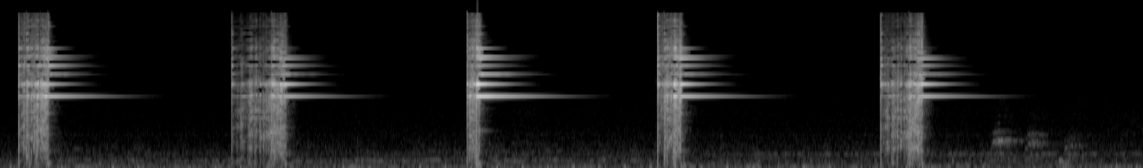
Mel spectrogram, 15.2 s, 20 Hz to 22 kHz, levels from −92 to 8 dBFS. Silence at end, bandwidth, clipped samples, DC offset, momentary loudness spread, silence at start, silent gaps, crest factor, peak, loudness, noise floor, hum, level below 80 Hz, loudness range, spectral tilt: 2.55 s; 16.5 kHz; under 0.1%; under 0.1%; 26 LU; 0.25 s; none; 26 dB; 0 dBFS; -18 LUFS; -68 dBFS; none; -66 dBFS; 8 LU; 3.5 dB/octave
